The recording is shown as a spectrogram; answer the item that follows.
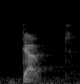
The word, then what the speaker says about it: doubt: Climb, debt, doubt.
